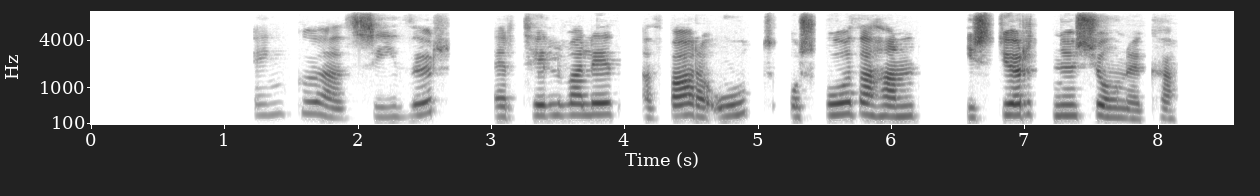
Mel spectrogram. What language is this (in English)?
Icelandic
